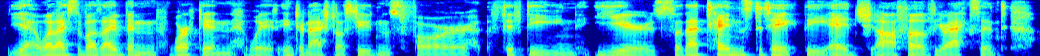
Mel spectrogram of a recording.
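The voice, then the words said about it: Slow-paced Irish accent. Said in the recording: “you're more of a slow speaker with this whole Irish accent though.”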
